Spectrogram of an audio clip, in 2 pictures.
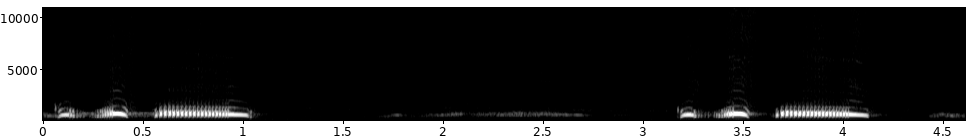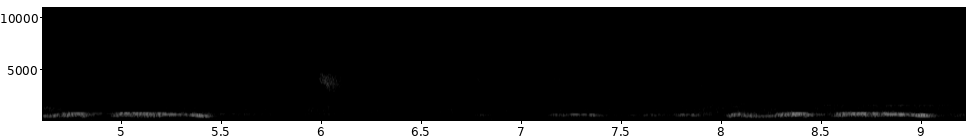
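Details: Spotted dove coo, played to draw wild doves in: two loud phrases, each two quick hiccuping notes and then a long burry coo, followed by soft, lower trailing coos in near silence.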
